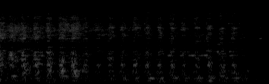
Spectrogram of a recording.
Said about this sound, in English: Who's trying to start a car and failing in the background? The wife is playing Fortnite, sir. My wife sounded like she was trying to start start old Chevelle or something. Like she's trying to start a Chevelle. No, she's playing Fortnite.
